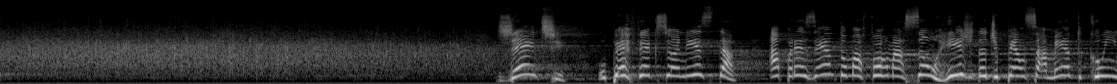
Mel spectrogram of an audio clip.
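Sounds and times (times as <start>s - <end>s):
crowd clapping: 0.0s - 5.0s
speech: 5.0s - 11.1s.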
